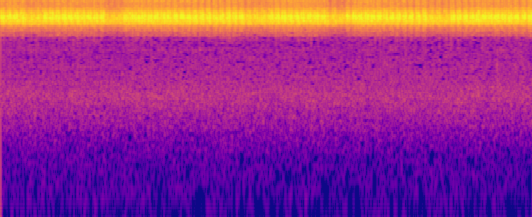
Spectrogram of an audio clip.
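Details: Summer night chorus of crickets in forest, a dense unbroken high trill with slight swells in loudness around the second and fourth seconds; nothing else is audible.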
